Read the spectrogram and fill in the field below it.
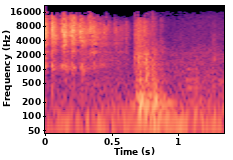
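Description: A rapid, bright clatter of damage dice tumbling across a hard tabletop during a tabletop game, then a second brief rattle and a faint final click as they settle. No one speaks.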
